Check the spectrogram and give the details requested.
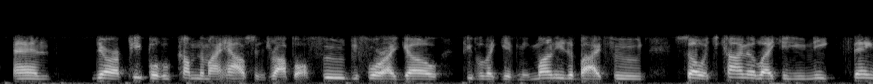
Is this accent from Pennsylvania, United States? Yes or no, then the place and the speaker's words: yes; Philadelphia, Pennsylvania, United States; because I was from West Philly, I knew how to make deals.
